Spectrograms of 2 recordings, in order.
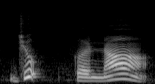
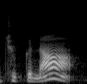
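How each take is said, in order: First: झुकना stretched as झु-क-ना; slow syllable reading. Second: Said in the usual way. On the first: Shown as a demonstration. (झुकना धीरे-धीरे अक्षर तोड़कर) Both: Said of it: "साथ साथ बोलेंगे सब".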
